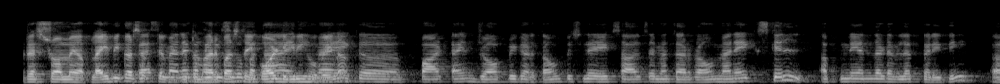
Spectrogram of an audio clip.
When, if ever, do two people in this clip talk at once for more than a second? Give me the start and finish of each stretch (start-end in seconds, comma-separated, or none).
1.4-3.5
